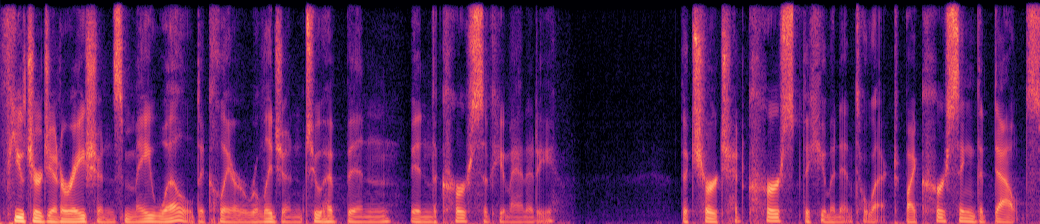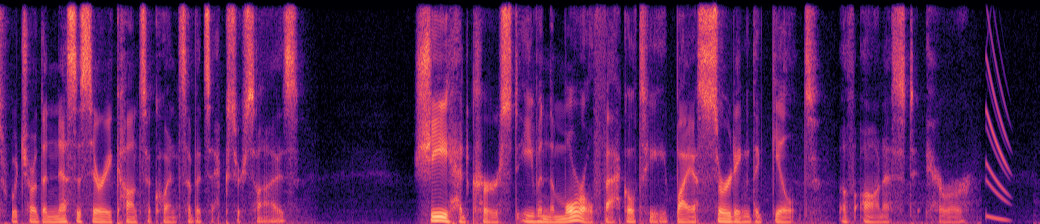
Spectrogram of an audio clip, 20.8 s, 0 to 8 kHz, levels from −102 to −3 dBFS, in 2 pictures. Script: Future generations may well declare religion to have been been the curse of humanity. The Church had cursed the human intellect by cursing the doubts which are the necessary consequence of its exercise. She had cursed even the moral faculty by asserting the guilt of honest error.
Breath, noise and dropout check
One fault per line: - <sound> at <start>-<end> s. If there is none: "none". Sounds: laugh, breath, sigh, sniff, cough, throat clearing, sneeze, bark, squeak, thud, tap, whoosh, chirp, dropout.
- chirp at 20.3-20.5 s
